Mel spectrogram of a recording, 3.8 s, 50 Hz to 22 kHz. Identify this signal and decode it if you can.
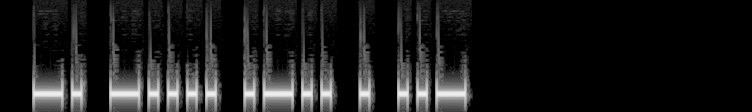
Morse code, heard as a keyed tone, about 25 wpm, 700 Hz. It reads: N6LEU
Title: USA Callsign DE Callsign - 5 Characters - 25wpm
